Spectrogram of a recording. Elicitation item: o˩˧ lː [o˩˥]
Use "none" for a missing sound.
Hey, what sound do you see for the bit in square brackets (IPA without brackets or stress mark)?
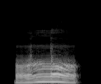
o˥˩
